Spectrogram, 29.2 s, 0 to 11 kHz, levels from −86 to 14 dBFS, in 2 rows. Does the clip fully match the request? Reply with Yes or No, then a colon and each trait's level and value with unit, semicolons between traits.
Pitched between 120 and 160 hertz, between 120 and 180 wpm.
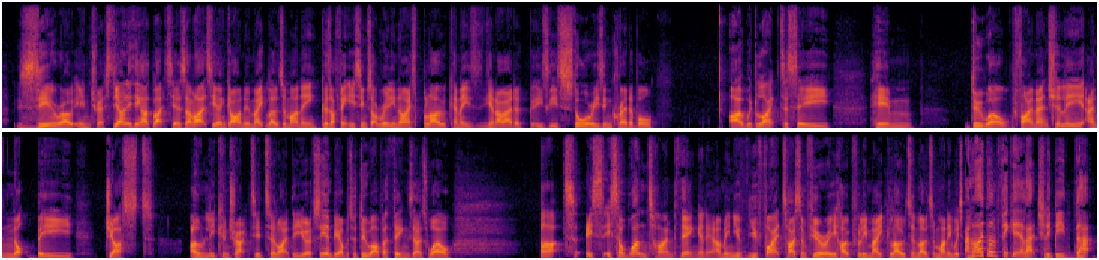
No: low, 135 Hz; fast, 205 wpm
